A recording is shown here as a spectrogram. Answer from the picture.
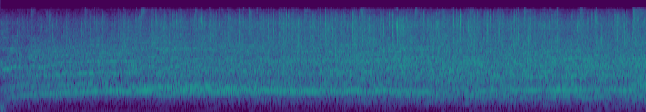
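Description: Audience applauding steadily after a contestant's introduction.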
